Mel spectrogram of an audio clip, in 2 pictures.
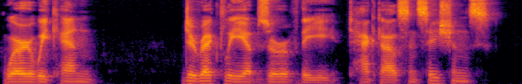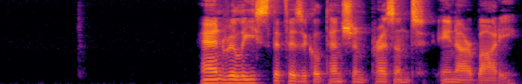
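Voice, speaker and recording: Low-voiced man guiding a meditation. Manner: calm, measured, with long pauses between short phrases. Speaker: meditation teacher. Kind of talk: guided meditation.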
